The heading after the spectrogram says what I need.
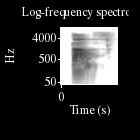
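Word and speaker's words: ταυ: The letter TAF is pronounced T, like top.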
